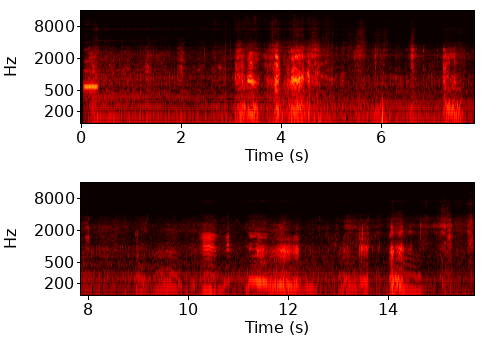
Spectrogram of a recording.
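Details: Two young shepherd dogs, eighteen months and six months old, rough-housing indoors and snarling like pigs; rough, broadband growls and snorts come in irregular bursts, loudest around three to four seconds, with a brief snatch of music at the start.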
